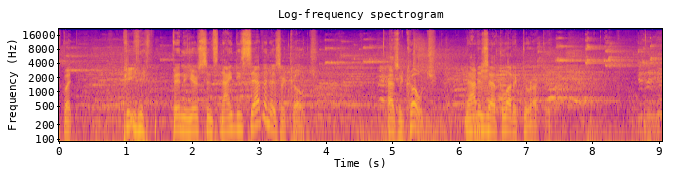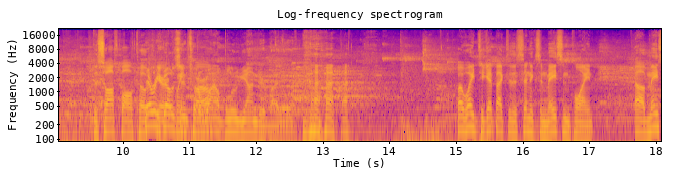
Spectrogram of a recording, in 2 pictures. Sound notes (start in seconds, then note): 8.4 audience chattering and yelling; 12.6 chuckles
